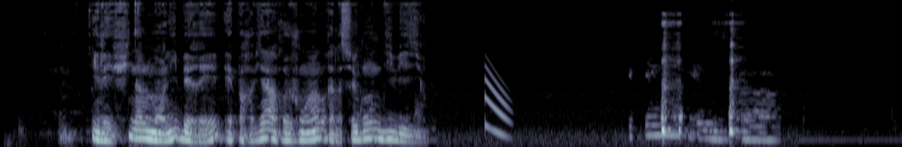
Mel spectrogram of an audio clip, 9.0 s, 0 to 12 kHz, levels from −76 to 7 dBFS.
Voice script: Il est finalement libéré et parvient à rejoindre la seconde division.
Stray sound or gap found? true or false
true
